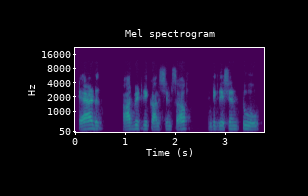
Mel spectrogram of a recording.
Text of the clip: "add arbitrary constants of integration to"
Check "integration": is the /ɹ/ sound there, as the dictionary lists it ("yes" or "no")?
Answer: yes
